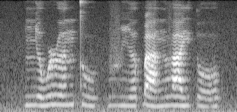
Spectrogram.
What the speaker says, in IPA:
ɲə˨˩˦wɹəː˧˥nt̪u˨˩ | vi˨˩˦ə̯ɓa˨˩˦nva˧jɗo˨˩˦

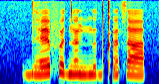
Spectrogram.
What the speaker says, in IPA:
dʱɛfœd œ̃dnudkʼɐ̃sa

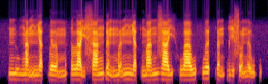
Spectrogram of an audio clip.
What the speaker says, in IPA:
nṳ˨˩ŋa̰˧˨nɲa˨˩t̚ lə˧˩˨m | la̰˧˨j sa˨˦ŋɗə̰˧˨nmə̰˧˥n ɲa˨˩t̚ma˨˦nza˧j hwa˨˦w hwə˦˥t̚ʔə̰˧˨n ɓḭ˧˨so̰˧˨nə̰˧˨wʔ

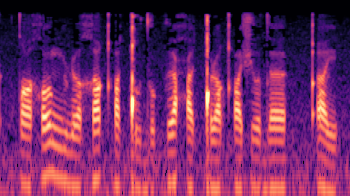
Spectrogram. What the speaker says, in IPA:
tˤə˞χo ŋyɳɤχɐ qʰɐǃudokə ħɐǃə˞ qʰə˞ʃɤdɐ | qʼe

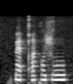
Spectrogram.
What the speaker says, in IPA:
k͡pæʔqʼɐkɔɕo

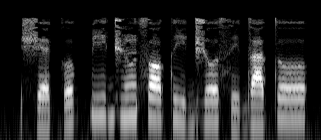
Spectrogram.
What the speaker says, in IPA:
ʃɛ˨ko˨˦ k͡pi˦d͡ʒũ˦sɔ˦ti˦˨ d͡ʒo˧ si˨da˧ to˦

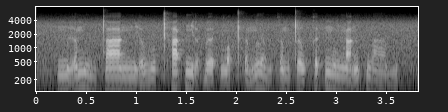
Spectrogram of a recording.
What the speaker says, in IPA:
mɨ̰˧˥ə̯mɨ̤˨˩m t̪aː˧nmḭ˧˨ə̯vu˨˦ t̪ʰa˦˥k̚ɲɨ̰˧˨ə̯ɓəː˨˩t̚ŋɔ̰˧˨ t̪ʰə̰˧˥m lə̤˨˩mkə˧m t̪ə˨˦wkə˦˥t̚ mu˧ŋa̰˧˥ŋkwa̤˨˩m

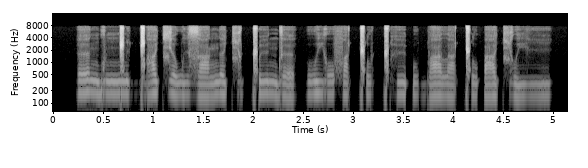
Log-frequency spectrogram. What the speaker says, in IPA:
ɛŋɡu ŋ͡ǁiɡ͡ǁat͡ɕɛ wizaŋɛ t͡ɕuǁyndɛ | u jofa ǁuǁʰyʔu bala ǁuʔat͡ɕu ji

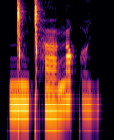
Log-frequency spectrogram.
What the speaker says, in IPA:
ŋ͡ǀĩǀʰa ŋaqʷi̤

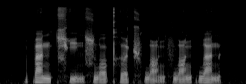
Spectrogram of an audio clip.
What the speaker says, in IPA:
pa˥˩n t͡ɕʰḭ˨˩n swɔ˧˥kʰɤ˧˥ ʈ͡ʂʰwɑ̰˨˩ŋfwɑ˧˥ŋ kwa˥˩n

